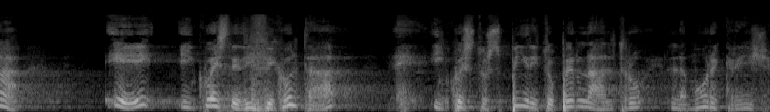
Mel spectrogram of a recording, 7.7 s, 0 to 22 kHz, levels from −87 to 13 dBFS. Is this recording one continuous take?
yes; 0 cuts

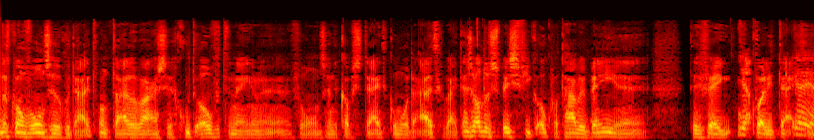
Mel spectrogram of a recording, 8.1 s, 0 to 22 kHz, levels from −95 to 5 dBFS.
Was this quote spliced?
no; 0 cuts

